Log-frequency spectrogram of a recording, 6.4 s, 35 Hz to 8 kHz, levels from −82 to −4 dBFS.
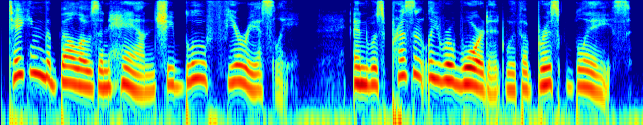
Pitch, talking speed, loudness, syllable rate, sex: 210 Hz, 150 wpm, -17 LUFS, 4.4 syllables/s, female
